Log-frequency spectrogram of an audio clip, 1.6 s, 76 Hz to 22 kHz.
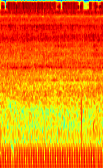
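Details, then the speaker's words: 1996 Suzuki Jimny small 3-cylinder idling, hood open, heard at the engine bay: even low-pitched pulse, no belt chirp or squeal or obscure belt noises; very smooth, healthy idle. "So yeah, as you can see, no obscure belt noises or anything like that. Idle's great, especially for like for a little 3-cylinder. It's very smooth."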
